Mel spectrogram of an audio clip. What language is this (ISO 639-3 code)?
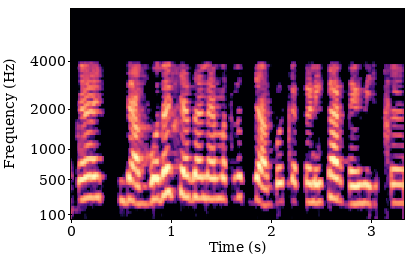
pan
